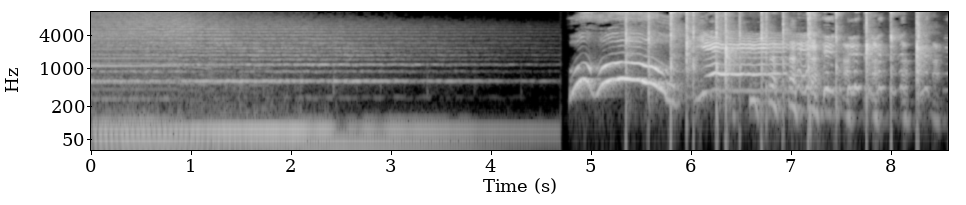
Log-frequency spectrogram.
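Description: A sustained ringing tone fades out, then loud cheering bursts in: rising and falling whoops with brisk, uneven clapping for the last few seconds.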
